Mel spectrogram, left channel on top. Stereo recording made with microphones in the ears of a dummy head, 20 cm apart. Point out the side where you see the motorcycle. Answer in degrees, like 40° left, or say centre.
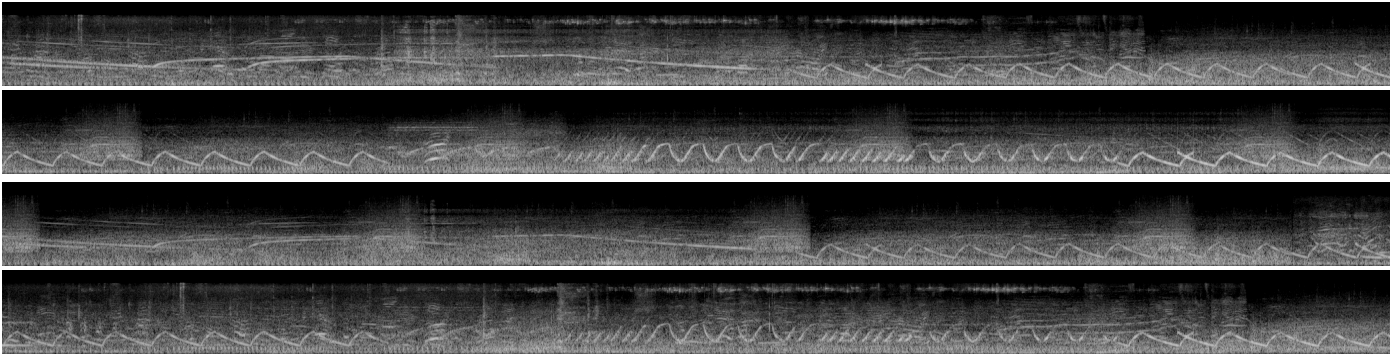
70° left.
